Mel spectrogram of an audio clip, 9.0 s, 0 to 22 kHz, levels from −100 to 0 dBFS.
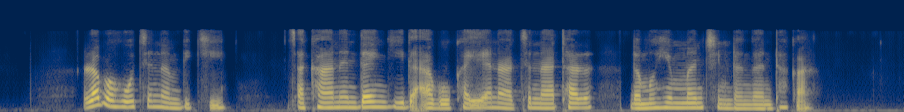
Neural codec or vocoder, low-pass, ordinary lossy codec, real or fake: codec, 16 kHz, 2 kbps, X-Codec, HuBERT features, trained on balanced general audio; 7.2 kHz; none; fake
